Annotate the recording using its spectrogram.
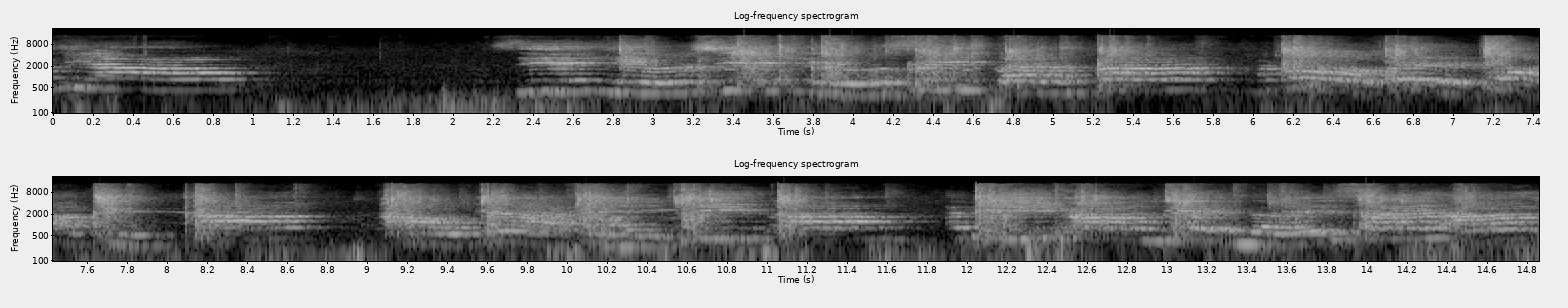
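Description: A group singing a song together with hand-clapping keeping a steady beat, starting about two seconds in.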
